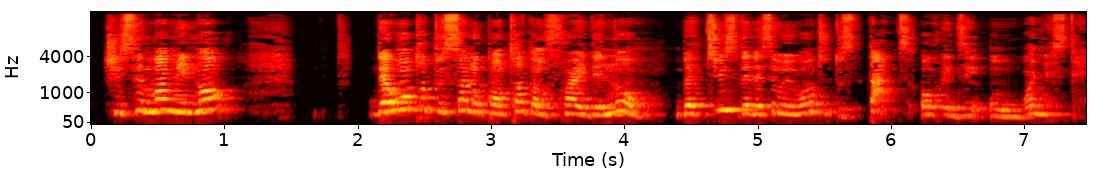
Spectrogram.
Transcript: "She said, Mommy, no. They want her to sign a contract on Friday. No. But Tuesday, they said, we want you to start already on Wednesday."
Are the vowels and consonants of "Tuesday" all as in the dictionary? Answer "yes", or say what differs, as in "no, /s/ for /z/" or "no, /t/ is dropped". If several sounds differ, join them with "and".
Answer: no, /s/ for /z/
